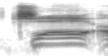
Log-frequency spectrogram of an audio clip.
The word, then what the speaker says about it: Jonny: However, the trademark for here's Jonny is all in my hands, because how I pronounce, or how I spell my name, I should say, is Jonny, opposed to the common Johnny.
